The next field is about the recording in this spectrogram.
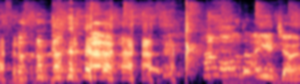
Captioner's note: both laugh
